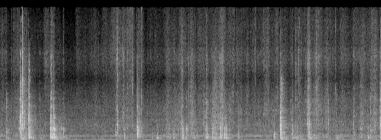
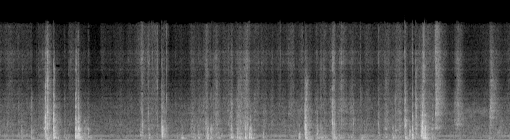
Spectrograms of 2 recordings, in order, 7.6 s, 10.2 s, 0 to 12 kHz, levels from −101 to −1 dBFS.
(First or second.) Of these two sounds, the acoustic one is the first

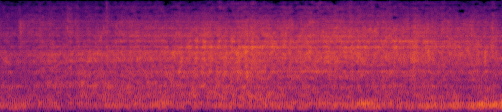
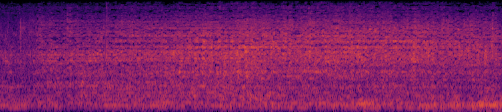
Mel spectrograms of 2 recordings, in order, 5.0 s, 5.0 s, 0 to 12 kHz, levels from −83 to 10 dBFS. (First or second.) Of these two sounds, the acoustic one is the second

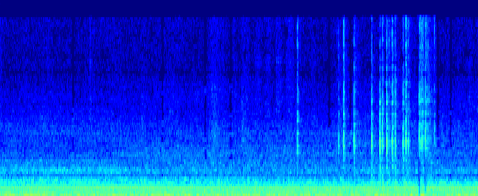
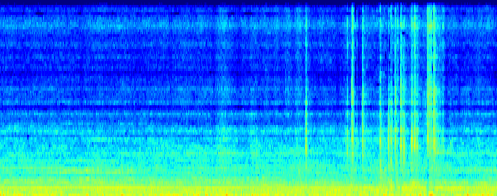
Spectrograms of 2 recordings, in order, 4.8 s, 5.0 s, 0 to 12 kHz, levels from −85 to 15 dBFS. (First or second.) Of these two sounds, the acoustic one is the first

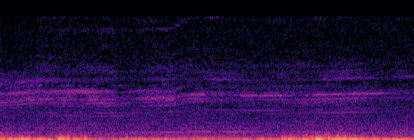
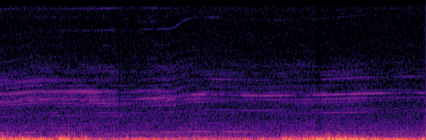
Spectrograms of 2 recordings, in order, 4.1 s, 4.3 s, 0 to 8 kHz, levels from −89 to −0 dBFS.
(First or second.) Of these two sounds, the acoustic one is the second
